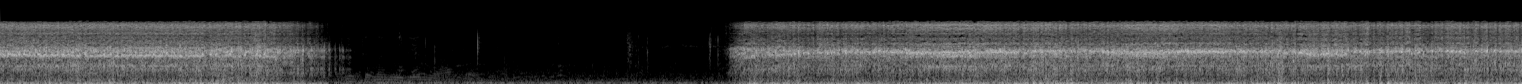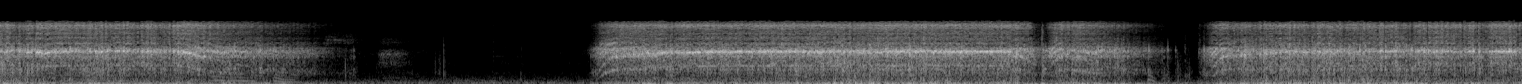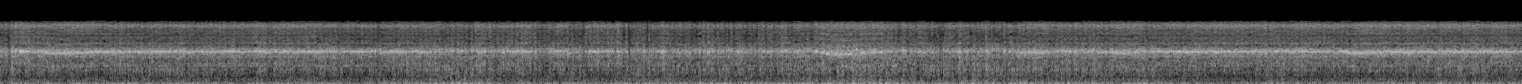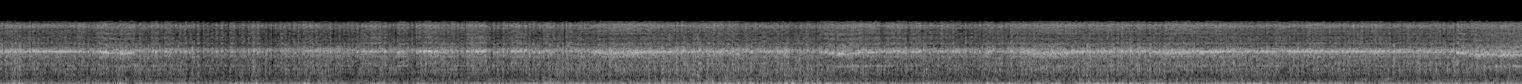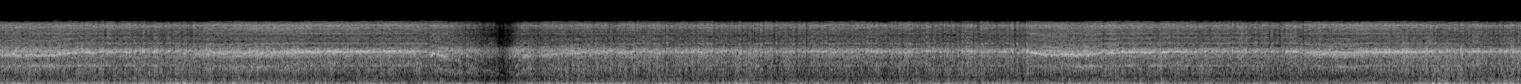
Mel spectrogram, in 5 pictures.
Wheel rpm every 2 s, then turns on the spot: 210, 100, 0, 40, 220, 230, 230, 230, 140, 0, 40, 220, 200, 50, 210, 230, 230, 230, 230, 230, 230, 230, 230, 230, 240, 230, 230, 230, 230, 230, 220, 220, 170, 180, 240, 230, 230, 230.
none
